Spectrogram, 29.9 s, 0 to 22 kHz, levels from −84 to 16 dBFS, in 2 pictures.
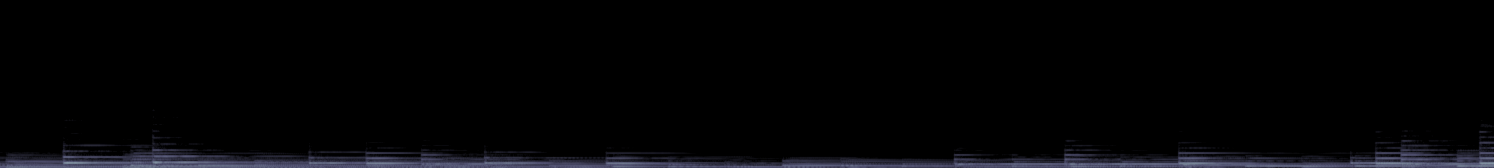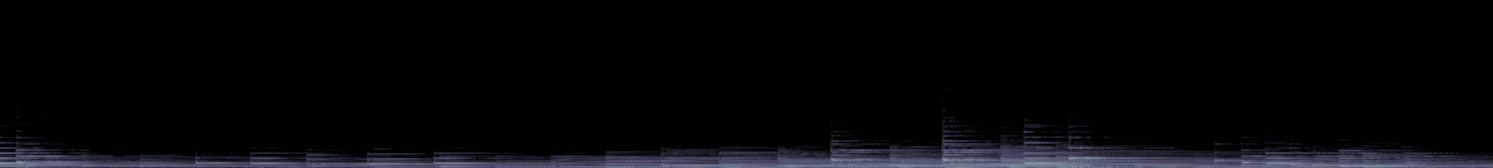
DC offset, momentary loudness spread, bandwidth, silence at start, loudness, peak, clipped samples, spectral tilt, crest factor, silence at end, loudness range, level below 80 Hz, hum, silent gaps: under 0.1%; 15 LU; 5.8 kHz; 0 s; -37 LUFS; -16 dBFS; under 0.1%; -9.5 dB/octave; 20 dB; 0 s; 14 LU; -62 dBFS; none; none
